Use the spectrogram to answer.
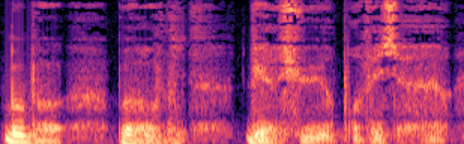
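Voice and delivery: very low voice of a dazed big man; Hagrid. A narrator's reading. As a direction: agree in a deep, dazed rumble. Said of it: "répondit Hagrid qui semblait ne pas croire à son bonheur". (voix très grave, ébahie)

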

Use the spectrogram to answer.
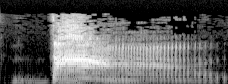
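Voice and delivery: a sudden loud bang sound; loud imitated bang. Narrator imitates the bus detonation, sudden loud bang. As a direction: burst out with the blast.

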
